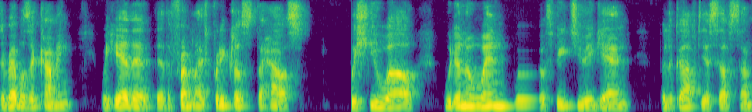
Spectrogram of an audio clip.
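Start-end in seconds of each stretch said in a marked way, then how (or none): none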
